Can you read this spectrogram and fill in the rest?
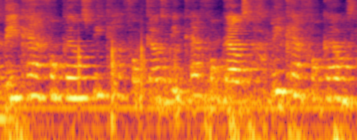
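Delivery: high, soft, fussy repeated warning; posh worried grandmother. Retold or imitated. Kids imitate posh grandmother fretting over the herd, posh worried voice. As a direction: flutter it softly in a high posh voice. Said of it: "who's a bit more posh".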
